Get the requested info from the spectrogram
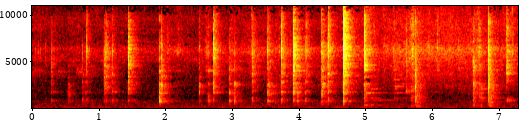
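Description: Sliced onions tipped from a bowl into hot oil in a pressure cooker, then stirred with a wooden spatula. Irregular clinks and knocks against the cooker come more often and louder in the second half.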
